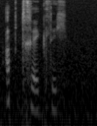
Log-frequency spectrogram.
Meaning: harmful, detrimental, derogatory (of speech)
- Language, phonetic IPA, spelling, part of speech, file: German, [ˈapˌtʁɛːklɪç], abträglich, adjective, De-abträglich.ogg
